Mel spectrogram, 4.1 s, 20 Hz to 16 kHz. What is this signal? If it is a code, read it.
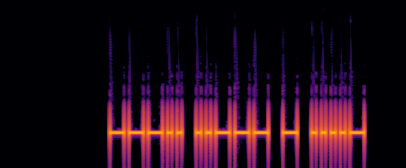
Morse code, heard as a keyed tone, about 25 wpm, 700 Hz. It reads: 82T4
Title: Common Cut Numbers - 4-Digit 25wpm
